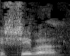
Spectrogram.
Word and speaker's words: Shiva: It's actually Shiva, our Lord Shiva, is a very short eye.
